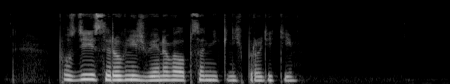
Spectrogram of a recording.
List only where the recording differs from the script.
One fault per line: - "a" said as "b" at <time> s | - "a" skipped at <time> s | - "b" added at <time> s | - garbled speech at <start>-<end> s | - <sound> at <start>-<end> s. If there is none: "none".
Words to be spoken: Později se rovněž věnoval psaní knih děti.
- "pro" added at 2.5 s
